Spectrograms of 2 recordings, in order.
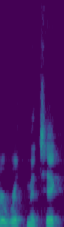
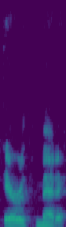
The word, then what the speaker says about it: arithmetic: looks like the word arithmetic but because we're using it as an adjective we pronounce it arithmetic it's an arithmetic sequence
